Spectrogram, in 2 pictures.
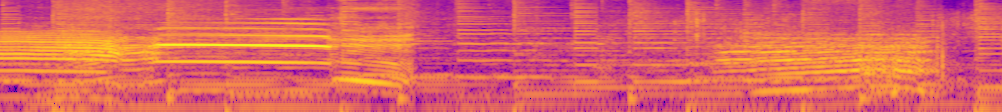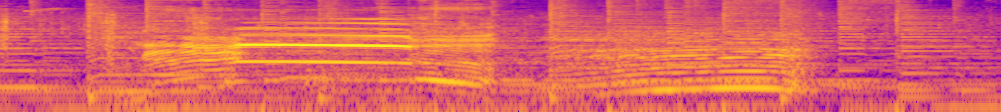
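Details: Tame cattle herd walking and happily jumping along a green hillside road toward the farm barn in the afternoon, autumn, forest surroundings; four long, drawn-out moos of one to two seconds each, rising then falling, over steady background music.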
